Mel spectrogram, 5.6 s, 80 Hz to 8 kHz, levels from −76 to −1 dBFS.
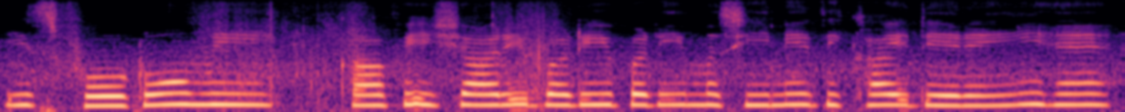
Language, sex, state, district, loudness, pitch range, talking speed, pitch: Hindi, male, Uttar Pradesh, Shamli, -13 LUFS, 270-280 Hz, 130 wpm, 275 Hz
